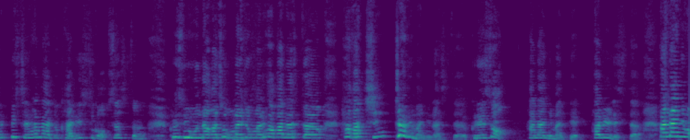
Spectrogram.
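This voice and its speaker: A woman pastor telling a Bible story in a children's sermon, animated and asking the children questions. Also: high voice.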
